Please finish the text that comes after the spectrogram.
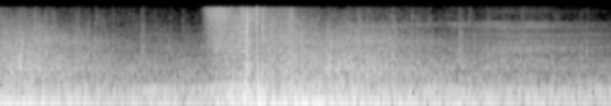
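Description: A Confringo fire spell in the Hogwarts Legacy video game goes off as a deep booming explosion partway through, bursting over a steady low rumble of ambient game sound that lingers afterward.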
